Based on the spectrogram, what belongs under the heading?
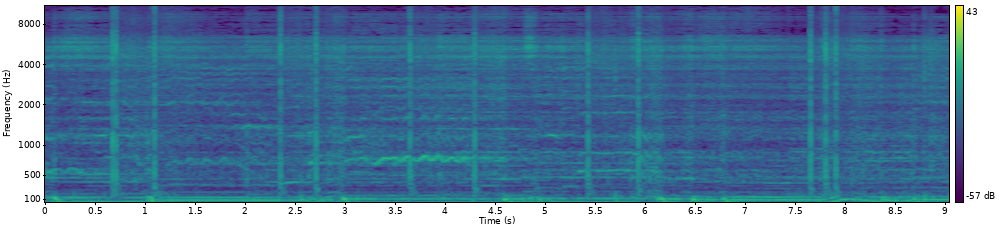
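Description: Aerial firework shells bursting, a dozen or so sharp bangs at irregular intervals, over loud music with a heavy bass line and a wavering melody.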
